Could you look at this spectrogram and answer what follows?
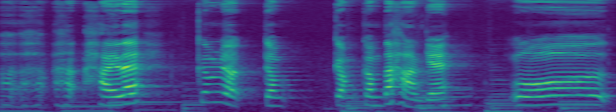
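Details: Acted drama: schoolgirl who has stuttered since birth reads her essay aloud with sound and word repetitions; stuttering.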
